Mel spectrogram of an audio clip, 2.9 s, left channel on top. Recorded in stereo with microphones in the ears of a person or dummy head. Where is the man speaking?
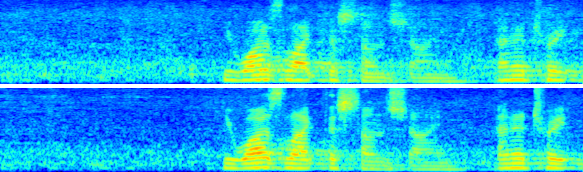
45° right (ahead or behind), 2.0 m.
